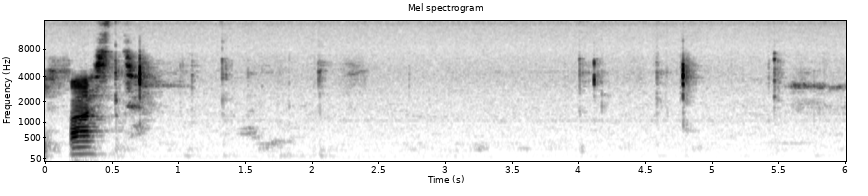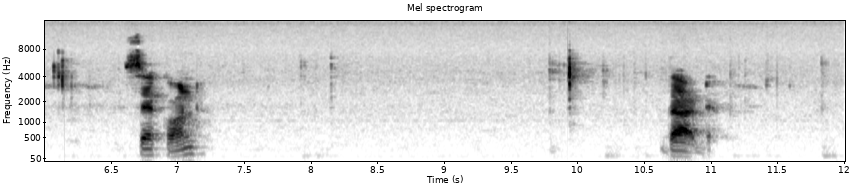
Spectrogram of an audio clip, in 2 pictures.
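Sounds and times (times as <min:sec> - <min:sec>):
person speaking: 0:00.0 - 0:02.5, 0:10.6 - 0:11.3
computer keyboard keystrokes: 0:04.0 - 0:05.6, 0:09.8 - 0:10.6.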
